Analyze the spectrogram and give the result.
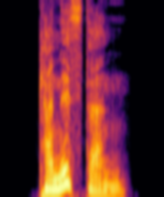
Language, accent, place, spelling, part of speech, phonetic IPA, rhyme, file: German, Germany, Berlin, Kanistern, noun, [kaˈnɪstɐn], -ɪstɐn, De-Kanistern.ogg
- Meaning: dative plural of Kanister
